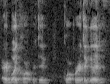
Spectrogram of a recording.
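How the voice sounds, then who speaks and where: A man's voice: on the low side, level tone, fast, a little mellow. A man who is an athlete and team manager, giving short interview answers. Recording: echoey room, faint noise.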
